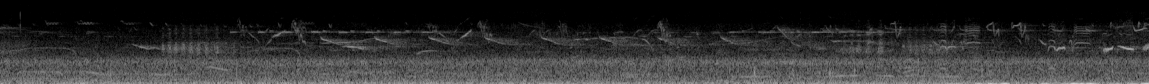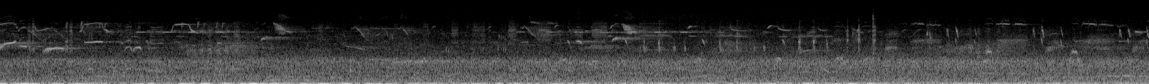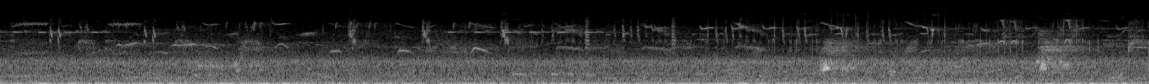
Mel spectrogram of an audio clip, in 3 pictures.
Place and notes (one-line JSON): {"title": "Jerzmanowskich Park, Kraków, Polska - (740) Easter afternoon in Jerzmanowskich Park", "date": "2021-04-04 15:09:00", "description": "Birds (eurasian blue tit and european starling ) chirping in the park.\nRecordred with Tascam DR-100 MK3\nSound posted by Katarzyna Trzeciak", "latitude": "50.02", "longitude": "20.00", "altitude": "217", "timezone": "Europe/Warsaw"}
